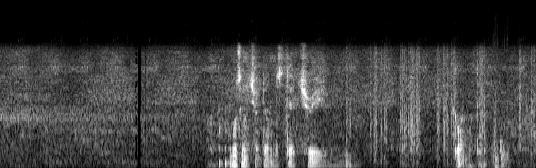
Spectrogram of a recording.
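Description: Footsteps rustle through grass and brush.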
